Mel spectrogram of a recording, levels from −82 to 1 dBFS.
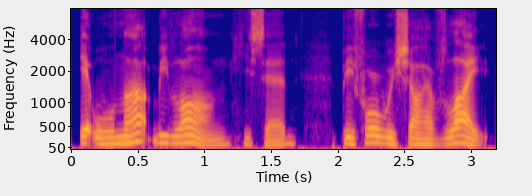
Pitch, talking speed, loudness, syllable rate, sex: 130 Hz, 225 wpm, -19 LUFS, 5.2 syllables/s, male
